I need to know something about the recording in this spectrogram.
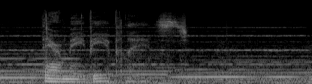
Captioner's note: none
